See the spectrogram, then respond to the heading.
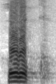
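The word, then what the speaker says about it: rogue: ওয়ার্ডের মধ্যে জি ইউ ই থাকলে এক্ষেত্রে ইউ ই উচ্চারণ হয় না। যেমন রোগ, রোগ আর ও জি, রোগ আর ও জি, রোগ ইউ ই উচ্চারিত হবে না।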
